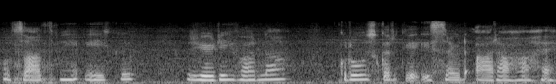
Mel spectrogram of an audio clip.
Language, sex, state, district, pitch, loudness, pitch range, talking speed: Hindi, female, Haryana, Rohtak, 210 Hz, -18 LUFS, 190-225 Hz, 110 wpm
